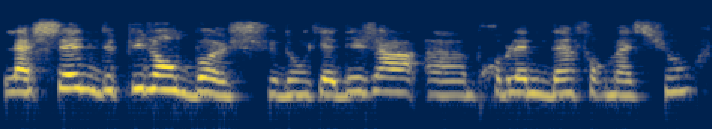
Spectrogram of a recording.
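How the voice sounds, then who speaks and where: High-voiced older woman hosting a webinar. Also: normal speed, a little mellow, highs cut off. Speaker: webinar host. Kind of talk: webinar discussion, summarizing.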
